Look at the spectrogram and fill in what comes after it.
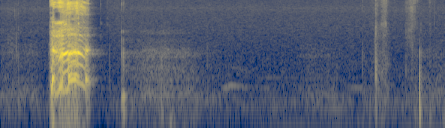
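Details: Persistent hiccups, cause unknown: a single abrupt voiced catch of breath, followed by quiet with faint small noises; a hiccup.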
